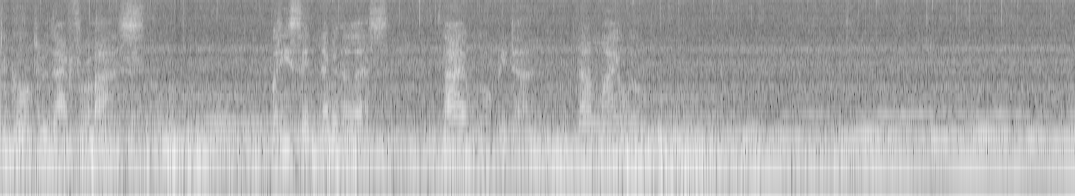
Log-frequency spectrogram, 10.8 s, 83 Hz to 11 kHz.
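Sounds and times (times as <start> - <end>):
deep continuous rumble of thunderstorm: 0.0 - 10.7
heavy rain pouring: 0.0 - 10.7
speech: 0.3 - 6.1.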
